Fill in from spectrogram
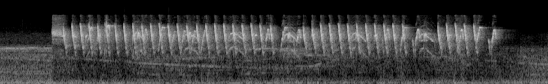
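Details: A sustained fast trill of high, sharp, evenly spaced notes from a bar-winged prinia, running almost five seconds without a break, for training cage birds.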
